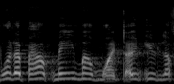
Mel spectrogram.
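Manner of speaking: acted-out, high, screaming, pleading cry. Retelling a soap scene acted out in the street: imitating a screamed plea. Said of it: "he's screaming".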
